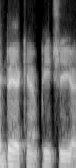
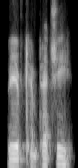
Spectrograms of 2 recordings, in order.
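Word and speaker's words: Bay of Campeche: at the Baya campi here I say Baya Camp pichy I think it's actually pronounced Bay of keei but I've always been saying Bay of cichi so we're going to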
